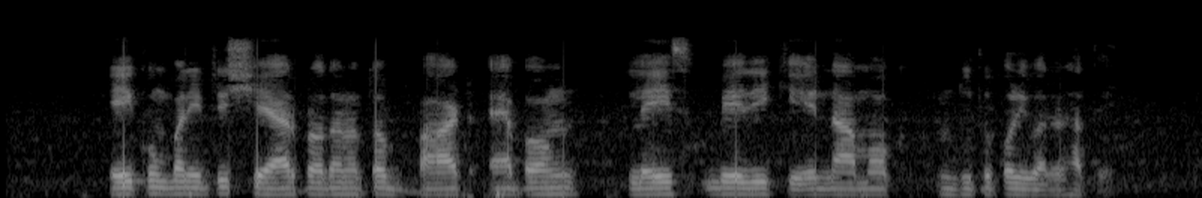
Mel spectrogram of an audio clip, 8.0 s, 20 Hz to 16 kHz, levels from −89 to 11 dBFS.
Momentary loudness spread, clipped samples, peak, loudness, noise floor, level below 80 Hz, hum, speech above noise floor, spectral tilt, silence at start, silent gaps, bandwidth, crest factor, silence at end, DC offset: 11 LU; under 0.1%; -20 dBFS; -38 LUFS; -72 dBFS; -68 dBFS; none; 34 dB; -3 dB/octave; 0.75 s; none; 7.6 kHz; 20 dB; 0.65 s; under 0.1%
